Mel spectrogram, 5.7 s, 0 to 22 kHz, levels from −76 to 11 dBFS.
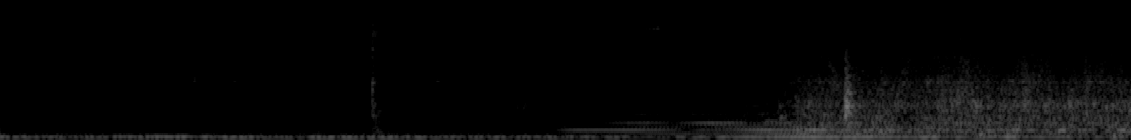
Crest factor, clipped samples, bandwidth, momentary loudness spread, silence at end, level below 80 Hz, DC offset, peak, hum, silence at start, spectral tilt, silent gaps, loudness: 26 dB; under 0.1%; 16 kHz; 18 LU; 0 s; -66 dBFS; under 0.1%; -26 dBFS; none; 0 s; -6 dB/octave; none; -52 LUFS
